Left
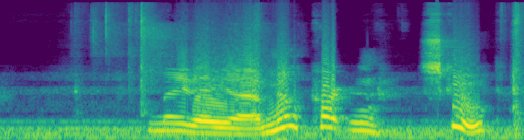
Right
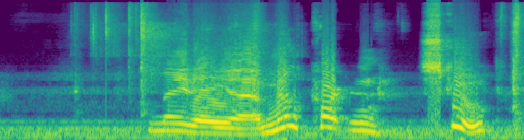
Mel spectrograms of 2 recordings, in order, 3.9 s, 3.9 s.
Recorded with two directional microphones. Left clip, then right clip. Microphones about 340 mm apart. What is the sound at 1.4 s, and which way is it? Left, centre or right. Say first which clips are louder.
Speech: right 1 dB; left.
